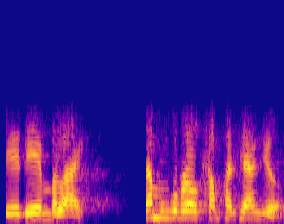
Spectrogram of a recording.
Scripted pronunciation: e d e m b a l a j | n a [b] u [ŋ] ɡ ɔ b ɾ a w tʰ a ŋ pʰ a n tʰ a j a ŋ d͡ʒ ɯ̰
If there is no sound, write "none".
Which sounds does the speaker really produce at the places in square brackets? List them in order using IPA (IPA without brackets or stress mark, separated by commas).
m, ŋ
